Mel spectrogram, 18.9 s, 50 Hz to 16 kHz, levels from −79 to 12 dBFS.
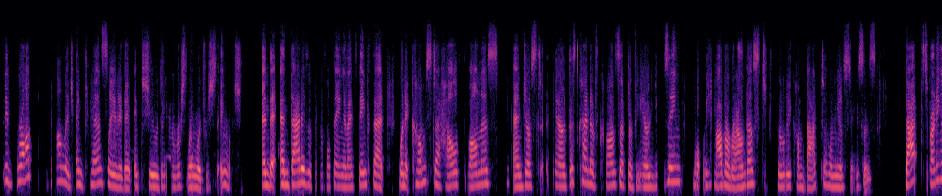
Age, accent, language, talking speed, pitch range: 20-39, American, English, 180 wpm, 175-215 Hz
